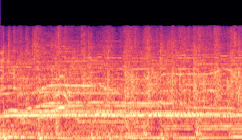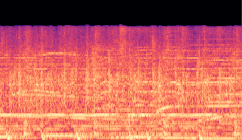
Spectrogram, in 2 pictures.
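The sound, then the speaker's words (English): A crowd at a live show at Meltdown Comics in Hollywood, California applauds and cheers steadily for the Dungeon Master, dense clapping mixed with whoops and shouts, loud and sustained without a break. “Please keep those applause going for your Dungeon Master”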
